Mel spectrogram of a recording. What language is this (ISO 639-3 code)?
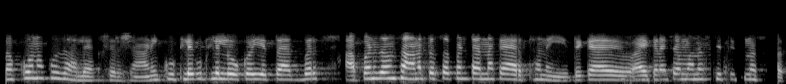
mar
